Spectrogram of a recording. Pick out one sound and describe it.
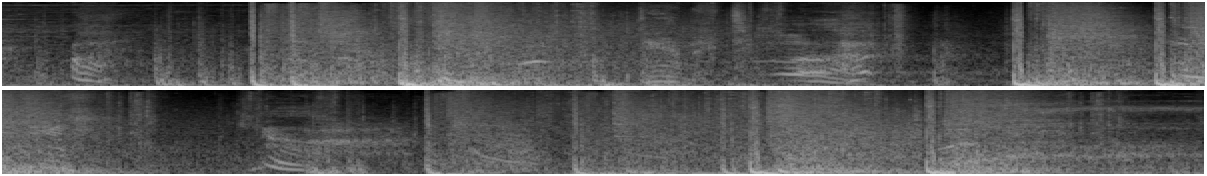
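Gunshots bang loudly, one after another, with a booming echo.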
